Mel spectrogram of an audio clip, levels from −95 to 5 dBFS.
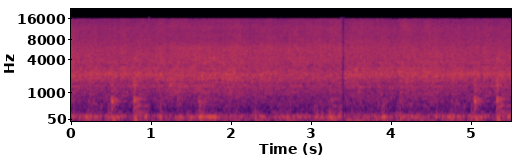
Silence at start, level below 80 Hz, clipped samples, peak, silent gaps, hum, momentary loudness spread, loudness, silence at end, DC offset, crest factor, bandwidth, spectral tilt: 0 s; -54 dBFS; under 0.1%; -16 dBFS; none; none; 1 LU; -29 LUFS; 0 s; under 0.1%; 16 dB; 16 kHz; 0 dB/octave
